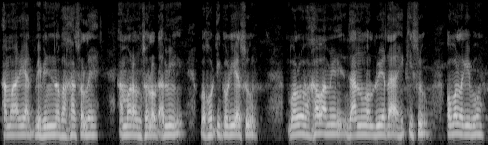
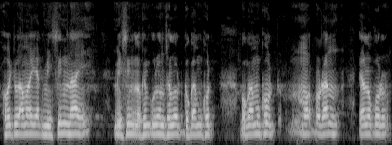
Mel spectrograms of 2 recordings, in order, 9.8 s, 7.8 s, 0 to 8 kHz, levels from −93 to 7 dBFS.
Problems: none marked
